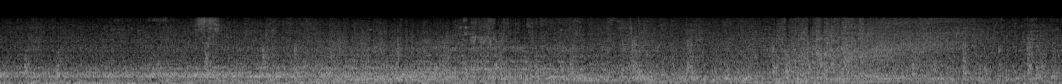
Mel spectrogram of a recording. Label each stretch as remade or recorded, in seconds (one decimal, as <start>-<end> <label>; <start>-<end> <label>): 0.0-2.4 remade; 2.4-4.5 recorded; 4.5-5.5 remade; 5.5-7.6 recorded; 7.6-8.7 remade; 8.7-9.4 recorded; 9.4-10.6 remade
